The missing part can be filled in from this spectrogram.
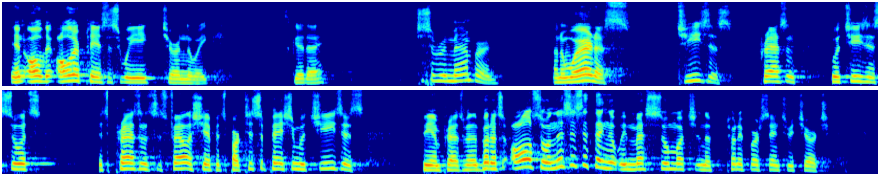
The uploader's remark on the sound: Recorded on 26th August 2018 at our 11am Celebration.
